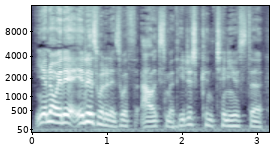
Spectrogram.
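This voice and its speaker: Male sports vlogger, stuffed-up and sick with a sore throat, informal opinionated commentary, mid-pitched. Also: very animated, quick pace. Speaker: sports video host.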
